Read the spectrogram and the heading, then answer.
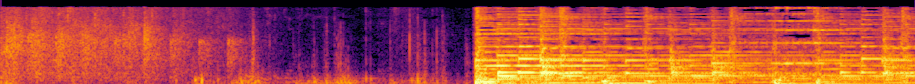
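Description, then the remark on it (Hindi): A crowd claps loudly and steadily for a guest who came up from Shantivan, the applause thinning and fading over several seconds before a burst of music abruptly starts and carries on at full volume. “और देखिए खास आपकी सेवा के लिए खास शांतिवन से ऊपर आए हैं, इसलिए जोरदार तालियां बजाइए।”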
